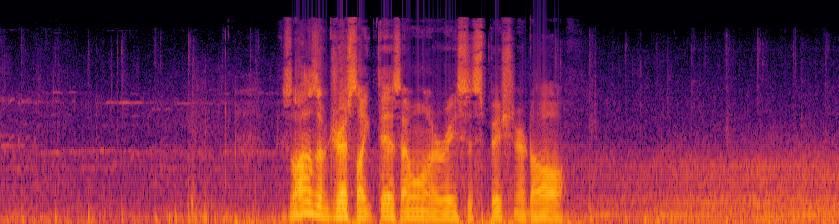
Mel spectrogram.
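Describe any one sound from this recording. Boots run on wet pavement.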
